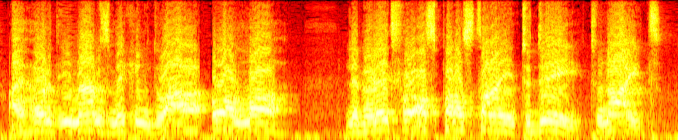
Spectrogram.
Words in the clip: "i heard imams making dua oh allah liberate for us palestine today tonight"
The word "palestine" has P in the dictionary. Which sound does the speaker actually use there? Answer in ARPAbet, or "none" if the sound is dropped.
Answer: P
